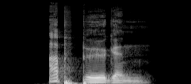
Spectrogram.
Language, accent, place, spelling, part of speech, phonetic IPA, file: German, Germany, Berlin, abbögen, verb, [ˈapˌbøːɡn̩], De-abbögen.ogg
- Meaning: first/third-person plural dependent subjunctive II of abbiegen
